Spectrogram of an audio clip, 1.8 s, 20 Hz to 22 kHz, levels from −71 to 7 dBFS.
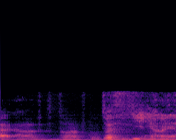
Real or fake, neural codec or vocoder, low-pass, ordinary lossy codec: fake; codec, 16 kHz, 0.5 kbps, FunCodec, trained on LibriTTS, 25 frames a second; none; none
